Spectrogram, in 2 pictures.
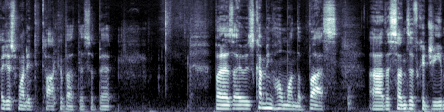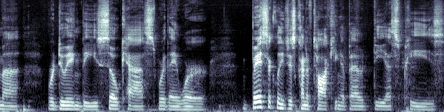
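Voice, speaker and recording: A soft-spoken delivery at a moderate pace, with long, frequent pauses, on a very clean recording with a silent background. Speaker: commentary streamer. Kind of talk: casual live stream commentary. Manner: quiet, soft-spoken.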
